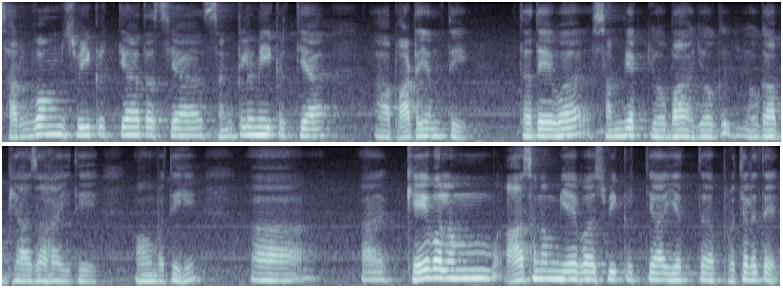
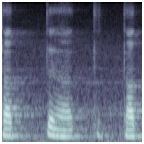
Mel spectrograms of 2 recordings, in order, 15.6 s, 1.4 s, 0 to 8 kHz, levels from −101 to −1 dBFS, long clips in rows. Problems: constant background noise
